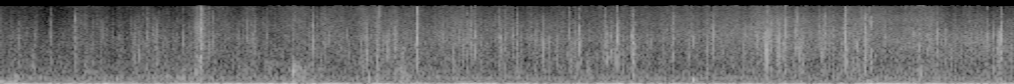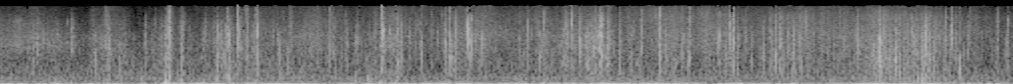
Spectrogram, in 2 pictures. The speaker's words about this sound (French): Voilà, quand on les manipule, on entend le bruit qu'elles font et on sent qu'elles sont neuves. Et donc, un des plaisirs de la chaussette neuve, c'est d'enlever le papier de soie et de les enfiler ensuite.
